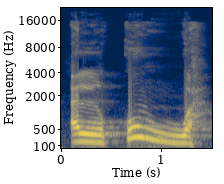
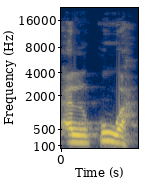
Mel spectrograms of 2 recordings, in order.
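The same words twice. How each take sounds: First: The doubled w is emphasized with a slight rise. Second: The doubled w is said flat, without emphasis. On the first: The speaker calls it right. "karena wawnya ber bertasydid" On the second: The speaker calls it wrong. "nggak boleh dibaca"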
